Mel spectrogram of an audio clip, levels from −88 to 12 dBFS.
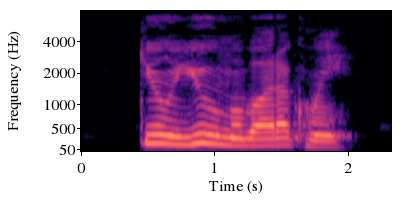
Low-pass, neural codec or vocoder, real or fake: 7.2 kHz; none; real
